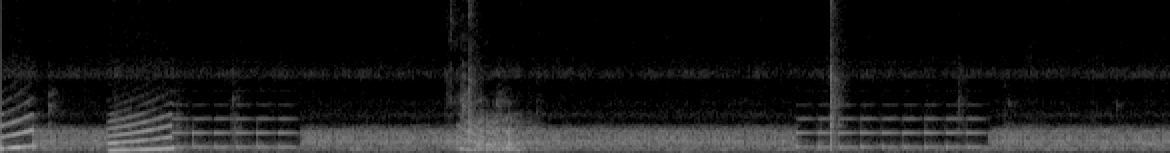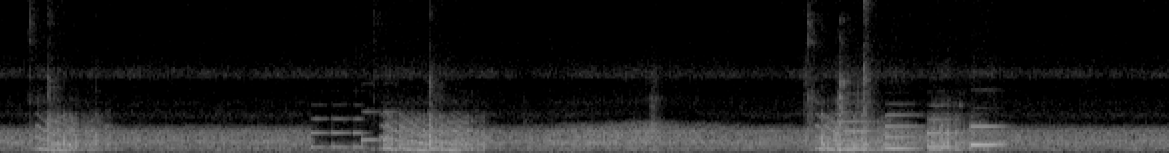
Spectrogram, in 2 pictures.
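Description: Video game beeps and chimes sound in short bursts.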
